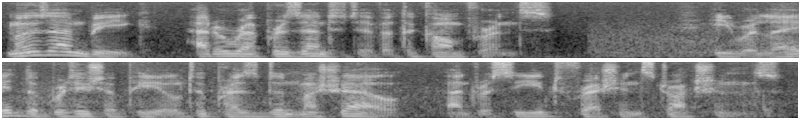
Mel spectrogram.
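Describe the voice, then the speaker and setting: A man's voice: on the low side, very animated, normal speed. Grave man narrating a documentary. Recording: noisy 1980s broadcast audio.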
